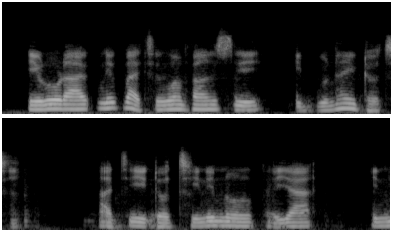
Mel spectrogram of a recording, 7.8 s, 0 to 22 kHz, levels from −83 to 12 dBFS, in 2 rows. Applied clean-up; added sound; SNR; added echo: neural mask model DeepFilterNet 3.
